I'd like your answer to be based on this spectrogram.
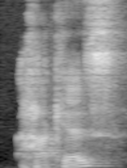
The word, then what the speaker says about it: Jaquez: Which is spelled J-A-Q-U-E-Z. And I could have butchered and said Jaquez, but it's as my wife told me coming in too. She's Puerto Rican. She's like, it's a Jaquez.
